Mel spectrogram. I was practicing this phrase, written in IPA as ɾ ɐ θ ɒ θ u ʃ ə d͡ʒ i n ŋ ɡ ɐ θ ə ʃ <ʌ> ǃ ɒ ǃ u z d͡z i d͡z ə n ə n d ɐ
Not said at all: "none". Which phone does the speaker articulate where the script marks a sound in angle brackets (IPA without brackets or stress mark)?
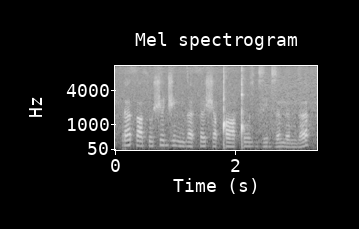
ɒ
